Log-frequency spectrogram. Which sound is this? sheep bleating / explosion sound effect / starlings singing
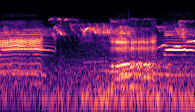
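sheep bleating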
